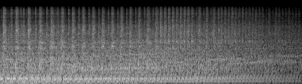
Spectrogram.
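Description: A small engine runs at half choke, a close, loud, steady mechanical drone with a rapid rhythmic pulse that gradually fades over a few seconds.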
